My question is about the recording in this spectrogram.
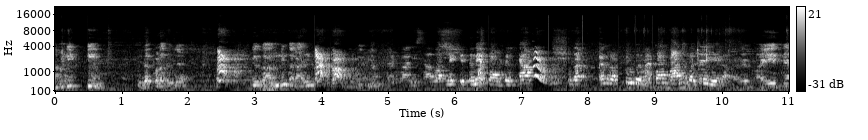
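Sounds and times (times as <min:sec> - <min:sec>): puppy yapping: 0:02.4 - 0:03.0, 0:03.8 - 0:04.6.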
